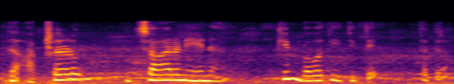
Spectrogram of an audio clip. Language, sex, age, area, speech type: Sanskrit, female, 45-60, urban, spontaneous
